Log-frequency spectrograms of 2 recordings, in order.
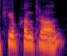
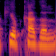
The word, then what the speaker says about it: kubectl: Everything is kube control or kubectl, whatever the way you want to pronounce it.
